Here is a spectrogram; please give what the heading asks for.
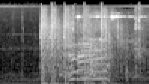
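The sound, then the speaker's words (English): A rapid burst of rifle fire from a windowsill: after a brief quiet, many loud, cracking shots erupt and keep going almost without a break to the end. “props the rifle on the windowsill and fires madly”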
